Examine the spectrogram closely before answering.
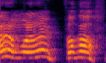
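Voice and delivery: high, dismissive wrestler voice; mock brush-off. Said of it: "Stevie Ray's like".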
